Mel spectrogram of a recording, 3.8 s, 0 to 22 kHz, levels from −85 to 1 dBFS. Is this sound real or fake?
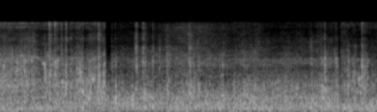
fake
